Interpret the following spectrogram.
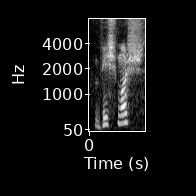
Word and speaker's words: ভীষ্ম: এখানে দেখুন অনেকেই ভিশ্ব বলে। আসলে বাংলাতে ভিশ্ব বলা যায়। কিন্তু সংস্কৃততে আমরা জানি যে যুক্ত বর্ণের প্রতিটি বর্ণই উচ্চারিত হয়। সেক্ষেত্রে প্রথম বর্ণটা অর্ধেক উচ্চারিত হয় এবং পরের বর্ণটা পুরোটা উচ্চারিত হয়।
